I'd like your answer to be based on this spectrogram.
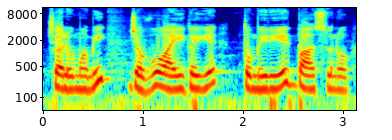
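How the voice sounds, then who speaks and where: A lovestruck young man pleads eagerly with his mother, voiced by a man. His voice is fairly high, and the recording is dry and close. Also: fairly even intonation, moderate pace, darkish tone, no room sound, close to an everyday voice.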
